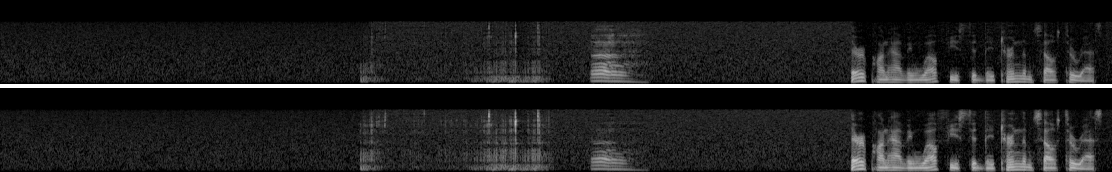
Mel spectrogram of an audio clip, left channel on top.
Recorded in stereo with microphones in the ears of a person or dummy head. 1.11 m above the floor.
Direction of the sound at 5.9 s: 60° left (ahead or behind).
